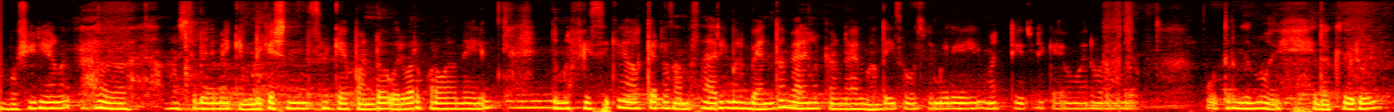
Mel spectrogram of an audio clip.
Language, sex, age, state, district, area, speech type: Malayalam, male, 18-30, Kerala, Idukki, rural, spontaneous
